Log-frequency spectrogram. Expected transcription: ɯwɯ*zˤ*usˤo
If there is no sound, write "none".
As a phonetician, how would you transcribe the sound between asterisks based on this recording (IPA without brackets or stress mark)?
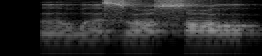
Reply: z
